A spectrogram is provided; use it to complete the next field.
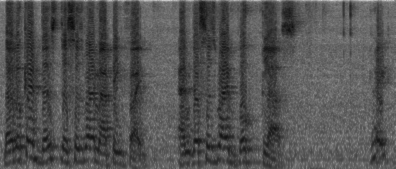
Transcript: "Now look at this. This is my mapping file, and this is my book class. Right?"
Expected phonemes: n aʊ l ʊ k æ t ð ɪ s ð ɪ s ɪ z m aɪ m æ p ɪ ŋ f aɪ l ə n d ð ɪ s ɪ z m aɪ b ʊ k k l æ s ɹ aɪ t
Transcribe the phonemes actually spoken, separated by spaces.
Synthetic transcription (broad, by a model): n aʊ l ʊ k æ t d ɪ s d ɪ s ɪ z m aɪ m æ p ɪ ŋ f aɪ n ə n d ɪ s ɪ z m aɪ b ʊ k k l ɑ s ɹ aɪ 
